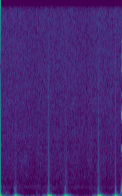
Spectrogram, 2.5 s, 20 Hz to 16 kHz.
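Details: Simulated normal heart sounds on an iPax auscultation simulator, chest piece at the tricuspid area: clean paired low thumps at about 60 beats a minute; sounds vary by site and fade away from the point of maximal intensity.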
